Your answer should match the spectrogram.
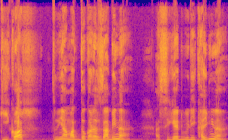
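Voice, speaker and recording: A man's voice: on the high side, moderate pace, lightly acted. A man playing a crafty, pushy shopkeeper in an amateur comic cartoon, scolding and badgering in an eastern Bengali accent. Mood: threatening. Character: pushy, crafty male shopkeeper demanding unpaid money.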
